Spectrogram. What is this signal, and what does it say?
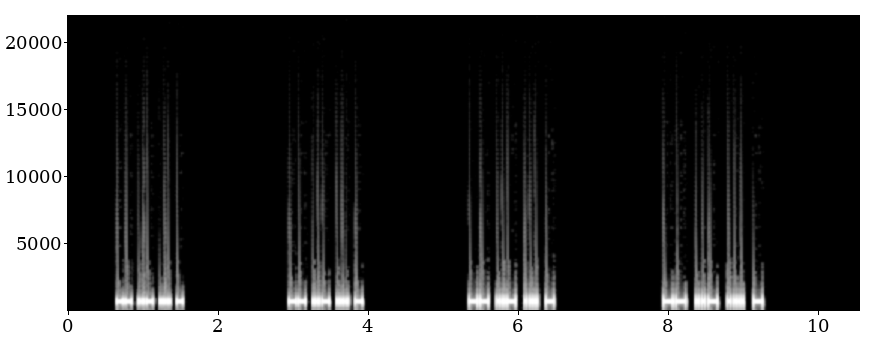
Morse code, heard as a keyed tone, about 37 wpm, 700 Hz. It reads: MUST MUST MUST MUST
